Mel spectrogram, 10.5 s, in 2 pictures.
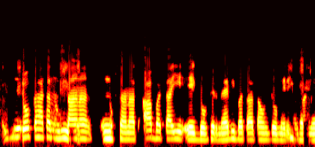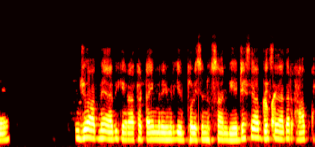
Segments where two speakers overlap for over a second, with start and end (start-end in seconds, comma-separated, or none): none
